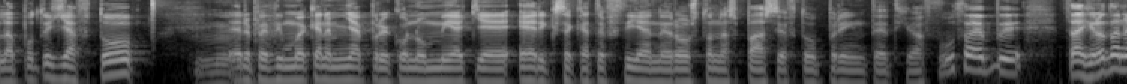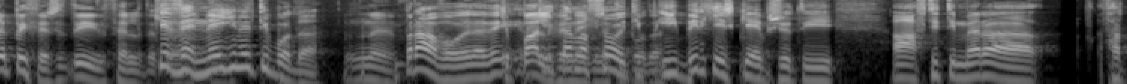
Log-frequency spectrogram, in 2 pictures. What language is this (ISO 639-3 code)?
ell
